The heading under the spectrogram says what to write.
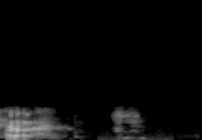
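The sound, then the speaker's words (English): A loud burp after drinking Pepsi erupts and trails off, followed a moment later by a second, softer gurgling belch. “Oh, that was a Pepsi burp right there.”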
